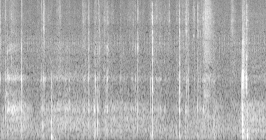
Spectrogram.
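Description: Glossy trading cards being slid through a stack by hand: soft rustling and light clicks of card against card, with a couple of sharper ticks near the end.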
